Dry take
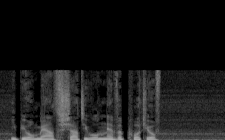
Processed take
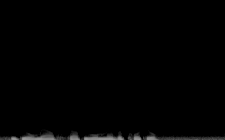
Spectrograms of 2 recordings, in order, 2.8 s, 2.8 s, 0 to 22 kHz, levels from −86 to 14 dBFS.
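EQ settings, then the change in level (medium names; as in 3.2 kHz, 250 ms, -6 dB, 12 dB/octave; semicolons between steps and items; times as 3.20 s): high-pass 97 Hz; dynamic bell 250 Hz, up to -4 dB, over -38 dBFS, Q 1.2; four-pole ladder low-pass 380 Hz, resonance 40%; +2.0 dB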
